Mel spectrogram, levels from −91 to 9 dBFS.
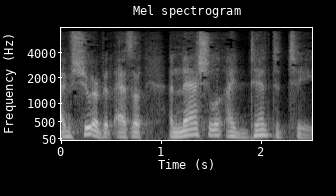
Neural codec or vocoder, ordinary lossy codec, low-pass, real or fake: codec, 16 kHz in and 24 kHz out, 0.6 kbps, FocalCodec, streaming, 4096 codes; MP3, 32 kbps; 7.2 kHz; fake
